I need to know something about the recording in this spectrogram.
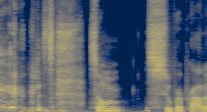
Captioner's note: chuckling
